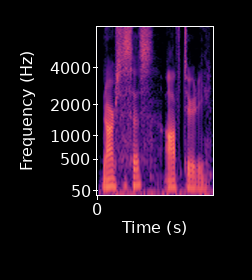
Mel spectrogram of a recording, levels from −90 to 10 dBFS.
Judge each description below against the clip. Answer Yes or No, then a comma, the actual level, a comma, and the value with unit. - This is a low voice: Yes, very low, 90 Hz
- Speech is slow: Yes, slow, 115 wpm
